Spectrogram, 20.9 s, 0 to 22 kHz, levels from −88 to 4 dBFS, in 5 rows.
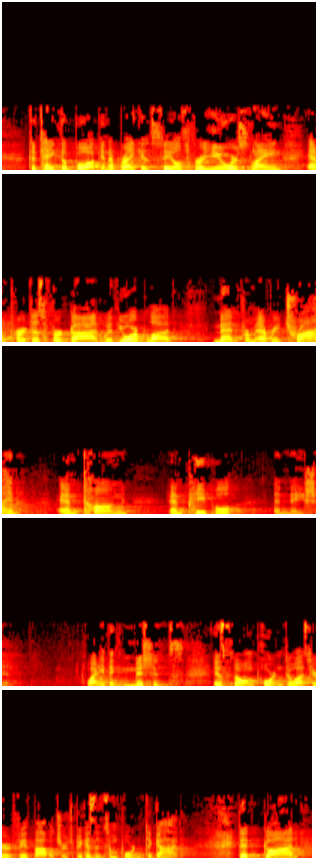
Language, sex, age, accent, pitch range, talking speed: English, male, 50-69, American, 155-205 Hz, 150 wpm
